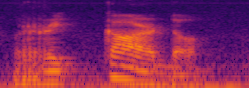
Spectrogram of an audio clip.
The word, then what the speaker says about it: Ricardo: say be be um the initial R is a consonant in Spanish would have to be rolled like this the word for delicious or rich in Spanish ISO uh the man's name Ricardo so see how the letter r at the beginning of a word sounds differently than a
